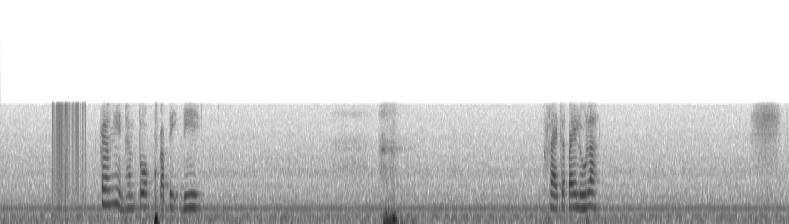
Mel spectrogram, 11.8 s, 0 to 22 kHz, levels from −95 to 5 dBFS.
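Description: From 0.78 to 1.27 s, the speech carries bit errors on a digital phone line. Stray flipped bits, under one percent, each corrupt a single G.711 sample. Hits on sign or high bits give sharp ticks, heard together as a short burst of crackle over the speech.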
